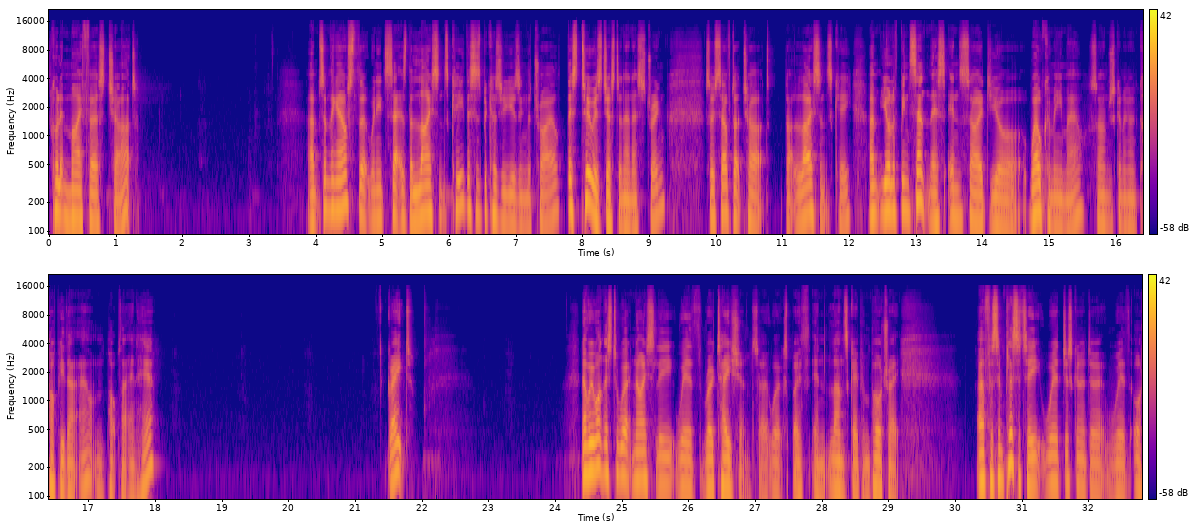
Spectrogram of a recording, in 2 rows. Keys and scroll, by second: 0.8-2.4 typing, 11.1-12.0 typing, 17.7 super+c, 21.4 super+v.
